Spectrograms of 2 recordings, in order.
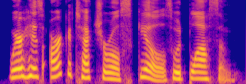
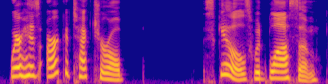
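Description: First: The sentence flows without a noticeable pause. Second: A noticeable pause breaks up the sentence. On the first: The speaker calls it right. "There you go" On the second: The speaker calls it wrong. "Can you take out the pause?"

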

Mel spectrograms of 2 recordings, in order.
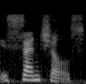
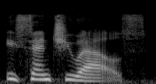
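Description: First: The ending is blurred into a soft 'shuls' sound. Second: The ending is said clearly as 'tuals'. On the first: The speaker calls it wrong. "It's not like essentials" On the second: The speaker calls it right. "it's T-U-A-L-S at the end"

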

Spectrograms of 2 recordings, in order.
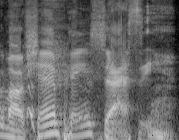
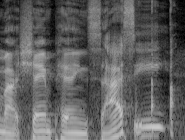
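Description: First: It is said in the speaker's ordinary accent. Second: It is said in a put-on Canadian accent. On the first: The speaker calls it wrong. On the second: The speaker calls it right.

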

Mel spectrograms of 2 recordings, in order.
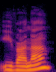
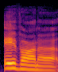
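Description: First: The name has a Spanish pronunciation. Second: The name has a non-Spanish pronunciation. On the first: This is how the family says the name. The speaker calls it right. "we pronounce it in Spanish and that's how it's pronounced" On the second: This is how outsiders say the name. The speaker calls it wrong. "that's been butchered"

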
